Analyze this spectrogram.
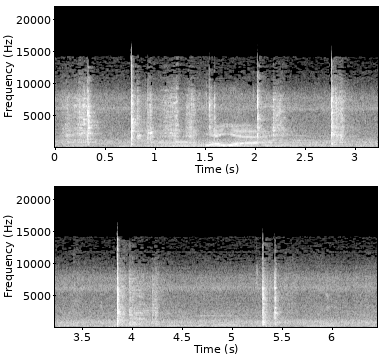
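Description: Metal spoon stirring chicken pieces and onions in an aluminium pot, knocking against the pot about eight times at irregular intervals, over a steady sizzle of the food frying in hot grease. A short wavering pitched sound, like a voice, comes about a second and a half in.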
